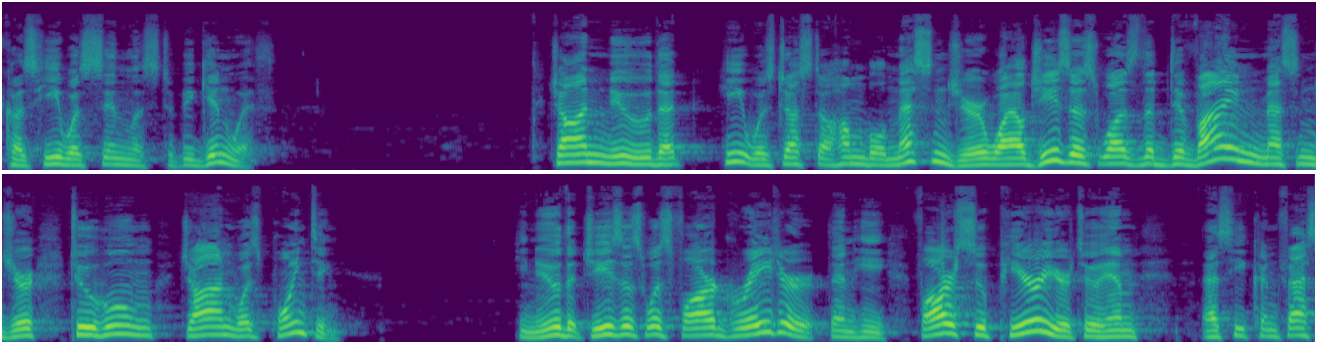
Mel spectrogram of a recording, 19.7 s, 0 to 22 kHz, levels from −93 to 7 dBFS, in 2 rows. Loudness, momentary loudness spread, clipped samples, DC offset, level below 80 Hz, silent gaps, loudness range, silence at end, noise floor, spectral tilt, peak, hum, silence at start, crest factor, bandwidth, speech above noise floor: -17 LUFS; 11 LU; under 0.1%; under 0.1%; -68 dBFS; none; 6 LU; 0 s; -87 dBFS; -6.5 dB/octave; -2 dBFS; none; 0.05 s; 16 dB; 14.5 kHz; 70 dB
